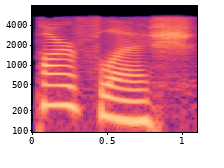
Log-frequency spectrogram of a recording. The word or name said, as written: parfleche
